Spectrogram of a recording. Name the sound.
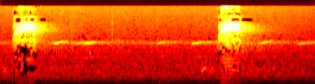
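bird call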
